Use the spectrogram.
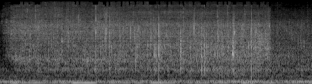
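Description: Cumin seeds with ginger and green chilli paste fry in hot oil for a potato bhaji, giving a steady, close hiss and crackle throughout.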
